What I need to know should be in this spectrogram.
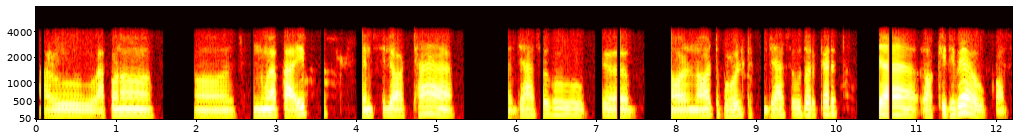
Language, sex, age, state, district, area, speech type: Odia, male, 18-30, Odisha, Jagatsinghpur, rural, conversation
